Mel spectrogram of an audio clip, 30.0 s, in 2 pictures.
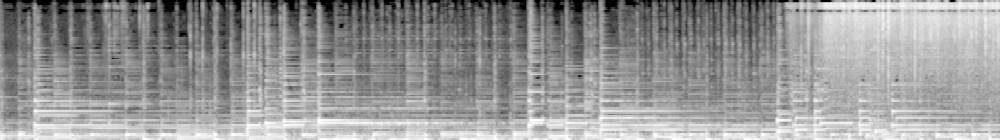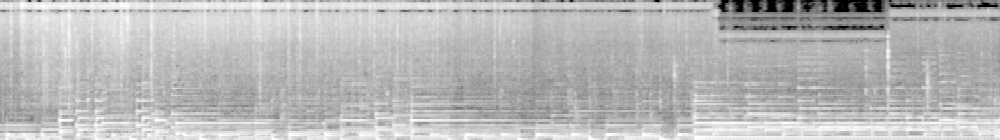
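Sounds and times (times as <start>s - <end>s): garlic sizzling in hot oil: 11.9s - 30.0s.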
